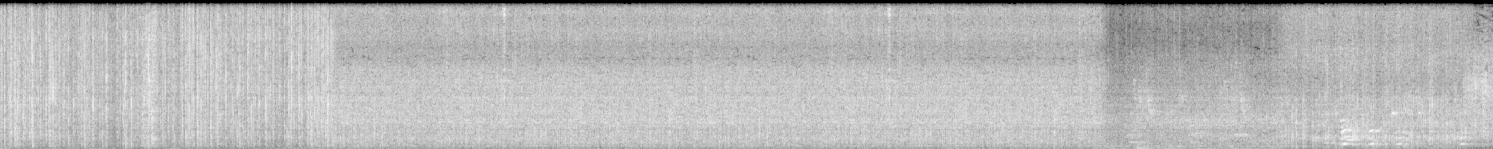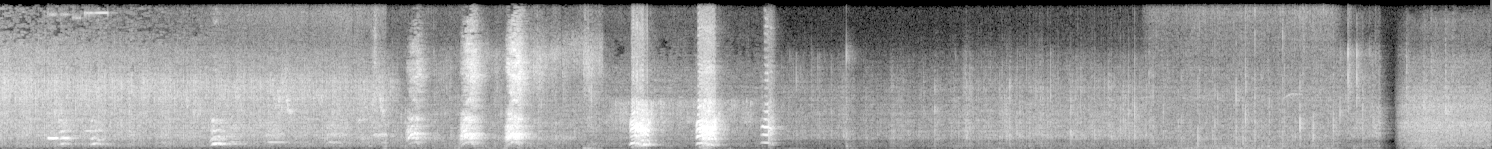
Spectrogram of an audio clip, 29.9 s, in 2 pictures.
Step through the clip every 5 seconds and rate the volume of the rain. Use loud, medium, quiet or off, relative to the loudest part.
loud, loud, loud, medium, quiet, medium.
